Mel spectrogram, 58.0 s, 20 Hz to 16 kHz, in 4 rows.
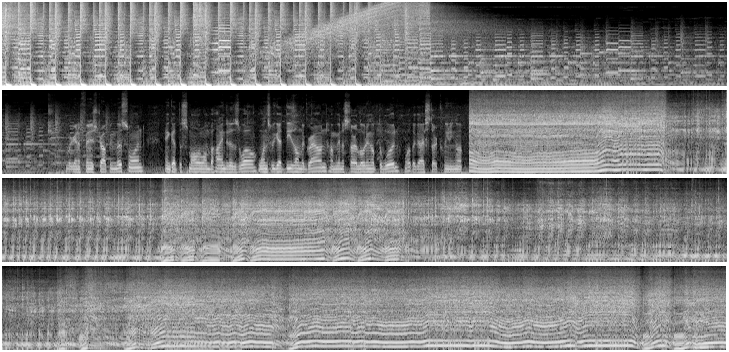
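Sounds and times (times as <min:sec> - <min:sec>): chainsaw revving and cutting: 0:00.0 - 0:09.5, 0:23.8 - 0:57.9.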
